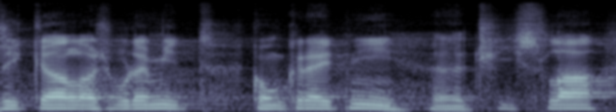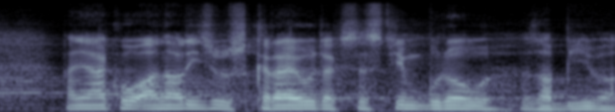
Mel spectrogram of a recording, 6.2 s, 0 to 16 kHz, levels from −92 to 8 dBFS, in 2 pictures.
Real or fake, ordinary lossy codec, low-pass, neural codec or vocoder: fake; AAC, 96 kbps; 14.4 kHz; autoencoder, 48 kHz, 128 numbers a frame, DAC-VAE, trained on Japanese speech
